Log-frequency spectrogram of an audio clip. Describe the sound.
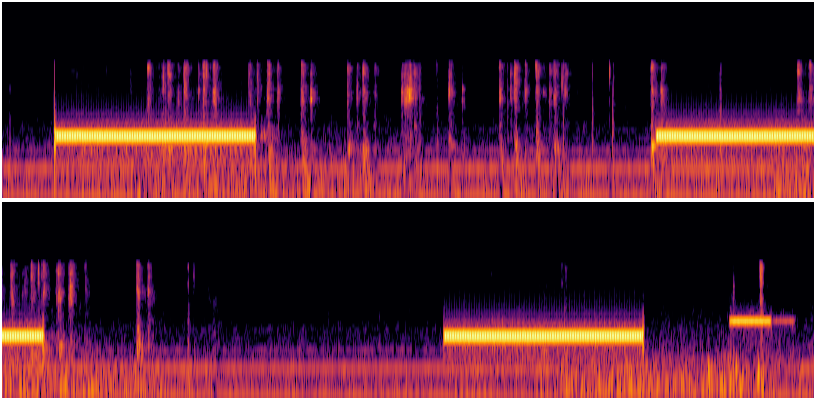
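Telephone call transfer tones: three identical steady beeps, each about two seconds long and evenly spaced, with quiet line noise and faint clicks between them, then a brief higher beep near the end.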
